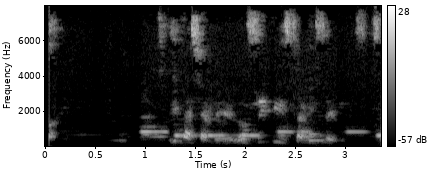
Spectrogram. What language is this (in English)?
Bangla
